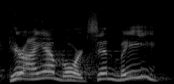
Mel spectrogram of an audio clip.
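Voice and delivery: eager answer. Acted.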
